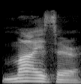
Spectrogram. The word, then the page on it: miser: American English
